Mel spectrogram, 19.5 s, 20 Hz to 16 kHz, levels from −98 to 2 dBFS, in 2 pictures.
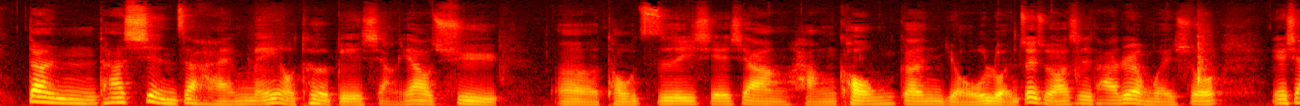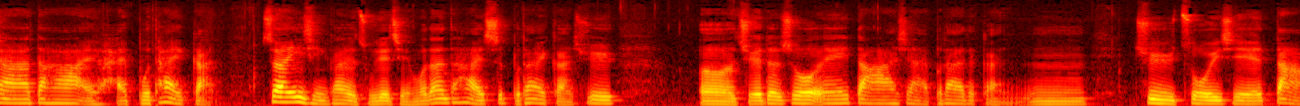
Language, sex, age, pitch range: Chinese, male, 20-39, 100-120 Hz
